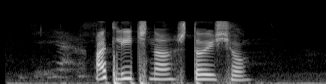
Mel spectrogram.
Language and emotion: Russian, positive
